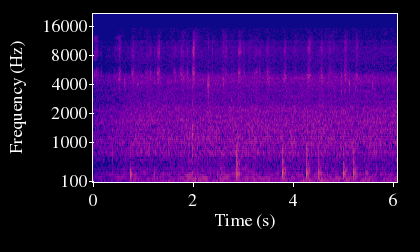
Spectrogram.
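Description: Marker pen writing on a whiteboard: faint strokes with light ticks of the tip touching down on the board, over a low steady hum.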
